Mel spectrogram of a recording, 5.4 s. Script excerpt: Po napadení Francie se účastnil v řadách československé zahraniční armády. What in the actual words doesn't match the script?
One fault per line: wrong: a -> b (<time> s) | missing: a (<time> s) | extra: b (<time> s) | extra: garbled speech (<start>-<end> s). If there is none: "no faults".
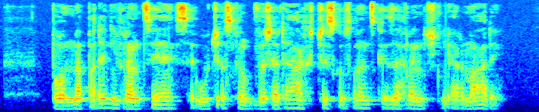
no faults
